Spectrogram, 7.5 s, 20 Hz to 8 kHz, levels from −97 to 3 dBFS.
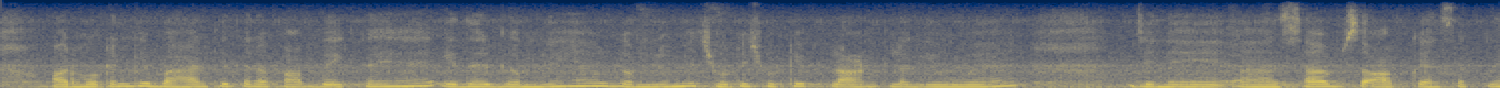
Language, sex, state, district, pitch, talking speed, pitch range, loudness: Hindi, female, Uttar Pradesh, Muzaffarnagar, 210 Hz, 230 wpm, 195-225 Hz, -17 LUFS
